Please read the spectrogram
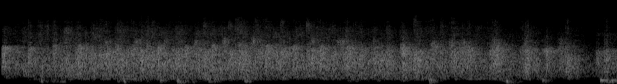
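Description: Audience applauding: dense clapping that breaks out at once and thins out near the end.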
